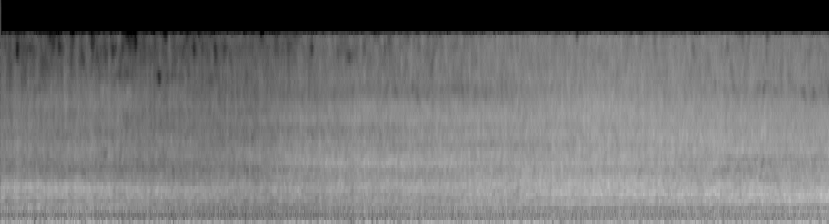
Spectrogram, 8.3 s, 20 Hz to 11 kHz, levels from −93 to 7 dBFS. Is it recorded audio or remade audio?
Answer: remade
